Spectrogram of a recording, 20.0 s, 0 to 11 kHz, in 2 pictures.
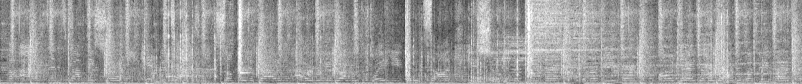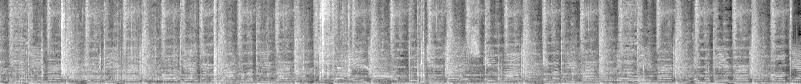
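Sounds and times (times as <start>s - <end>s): hip-hop beat with heavy bass: 0.0s - 20.0s
skateboards clacking and grinding: 0.0s - 20.0s
skateboards rolling on stone: 0.0s - 20.0s.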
